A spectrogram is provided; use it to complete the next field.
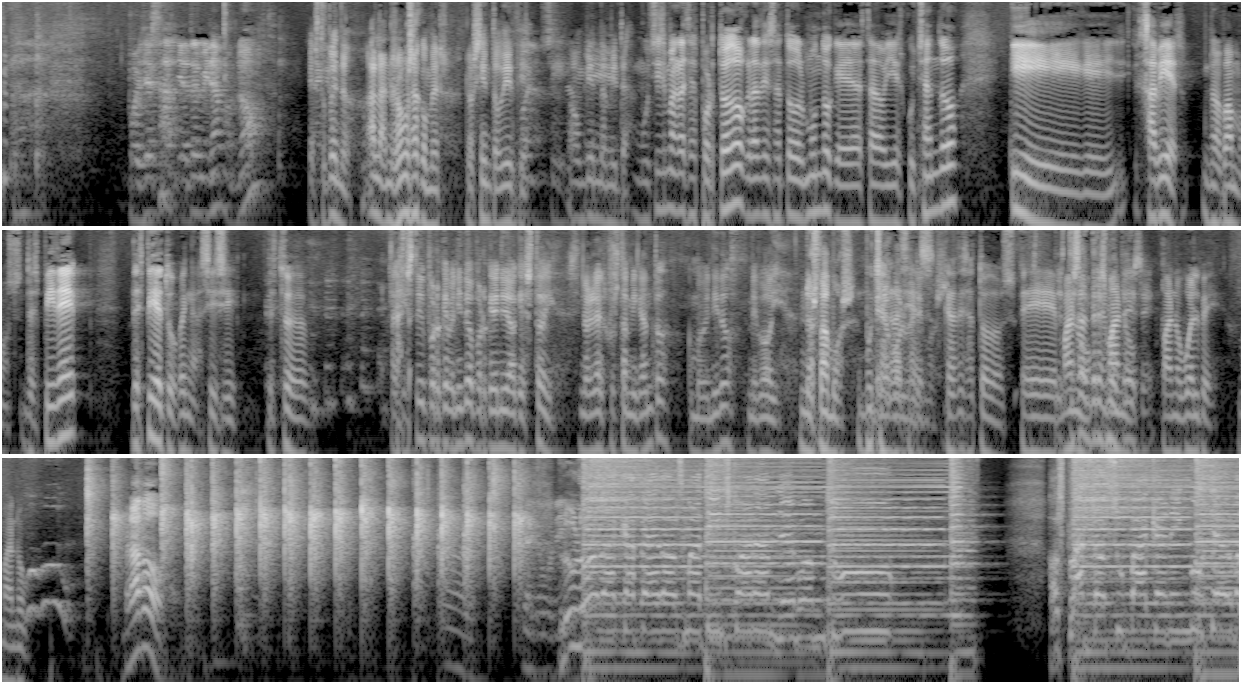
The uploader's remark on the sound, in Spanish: Primer capítulo grabado en directo y con público.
